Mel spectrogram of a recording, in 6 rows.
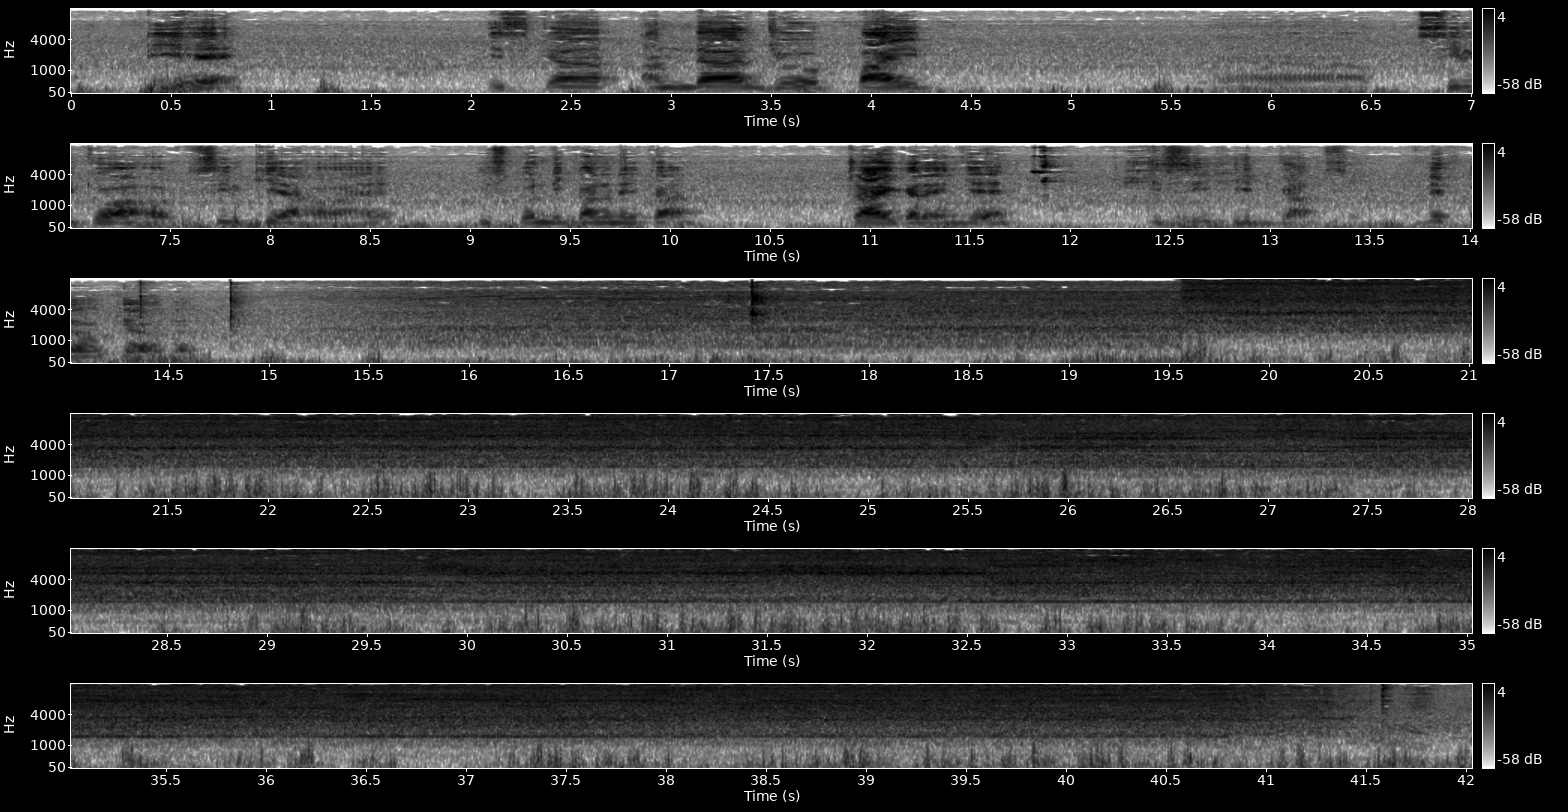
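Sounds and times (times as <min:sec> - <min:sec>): faint steady whine: 0:10.9 - 0:42.0
heat gun blowing air: 0:14.8 - 0:42.0.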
